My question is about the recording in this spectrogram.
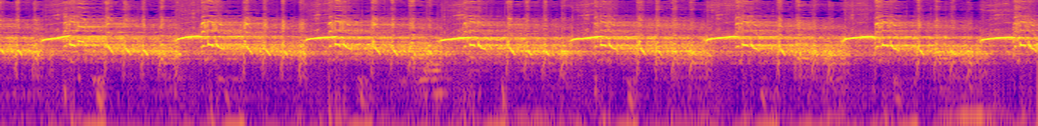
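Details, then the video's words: A grey francolin calls loudly and harshly, repeating a rising, ringing phrase about once a second, eight times in a row, with faint background noise. "Teetar ki awaaz | teetar ki awaz | gray francolin teetar voice"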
